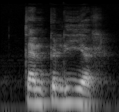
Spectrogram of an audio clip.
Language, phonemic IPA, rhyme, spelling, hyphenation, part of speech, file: Dutch, /ˌtɛm.pəˈliːr/, -iːr, tempelier, tem‧pe‧lier, noun, Nl-tempelier.ogg
- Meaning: Templar, Knight Templar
